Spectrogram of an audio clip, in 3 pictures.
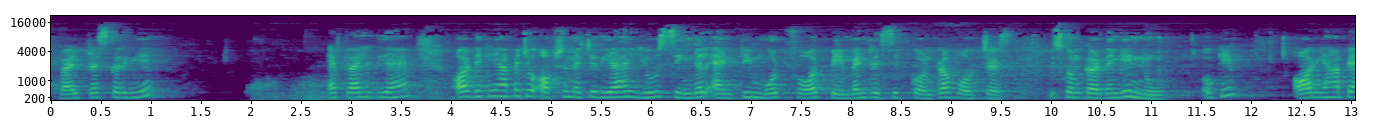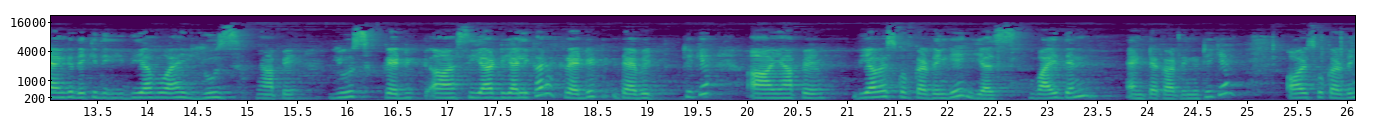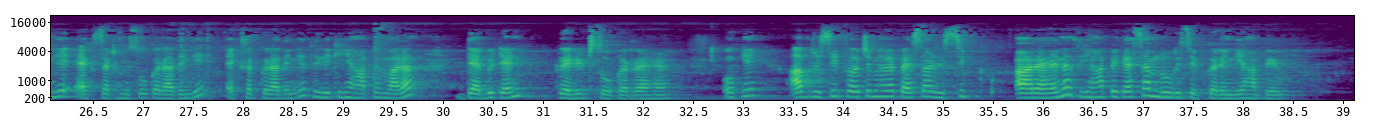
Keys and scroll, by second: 1.6 F12, 4.9 Return, 11.0 n, 12.1 Return, 13.4 Return, 22.4 y, 24.2 Return.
